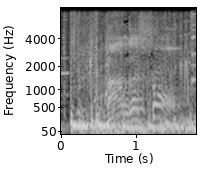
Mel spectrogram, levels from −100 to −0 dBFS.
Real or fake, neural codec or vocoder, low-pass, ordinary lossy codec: real; none; 7.2 kHz; none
